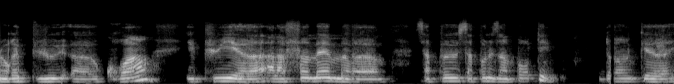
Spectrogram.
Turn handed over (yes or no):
no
